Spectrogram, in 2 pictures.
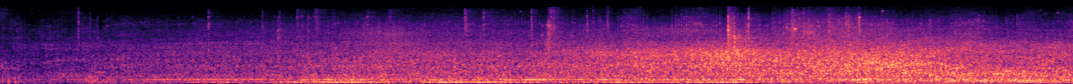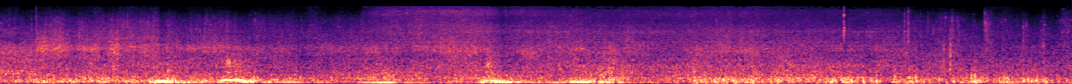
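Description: Street noise: road traffic with low vehicle engine hums, and a rushing swell about seven to ten seconds in, as of a vehicle passing or wind on the microphone.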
